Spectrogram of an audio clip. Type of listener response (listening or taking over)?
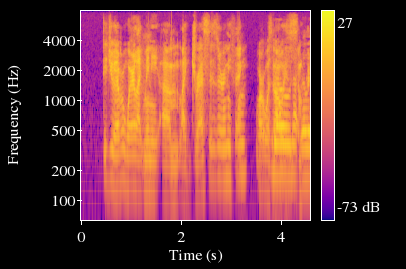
taking over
